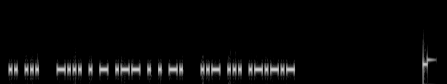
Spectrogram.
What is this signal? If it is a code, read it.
Morse code, heard as a keyed tone, about 42 wpm, 690 Hz. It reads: IS BETWEEN US.
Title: Sentences from Top 1000 Words - Review Part 6 - 45wpm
